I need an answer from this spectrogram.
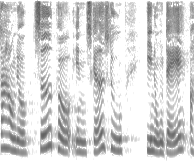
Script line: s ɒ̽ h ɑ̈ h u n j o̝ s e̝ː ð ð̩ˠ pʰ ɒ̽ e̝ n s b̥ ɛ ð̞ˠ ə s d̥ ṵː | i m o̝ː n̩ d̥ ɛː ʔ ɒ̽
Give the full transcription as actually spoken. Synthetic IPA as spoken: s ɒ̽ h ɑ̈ h u n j o̝ s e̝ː ð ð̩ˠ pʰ ɒ̽ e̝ n s ɡ̥ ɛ ð̞ˠ ə s d̥ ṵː | i n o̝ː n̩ d̥ ɛː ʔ ɒ̽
